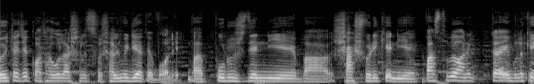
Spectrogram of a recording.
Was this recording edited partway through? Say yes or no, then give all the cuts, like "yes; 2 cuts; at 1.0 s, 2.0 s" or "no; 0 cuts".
no; 0 cuts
